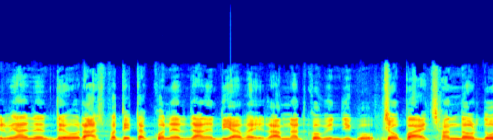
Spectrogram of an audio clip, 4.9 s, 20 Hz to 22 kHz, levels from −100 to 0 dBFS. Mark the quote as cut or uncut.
cut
